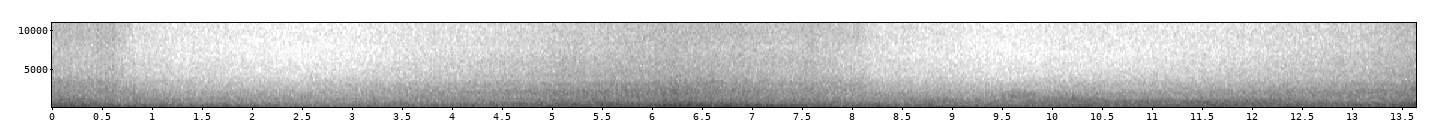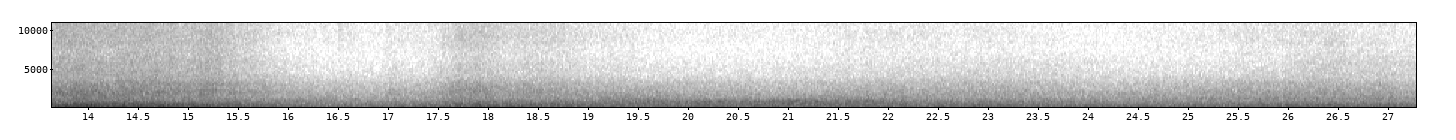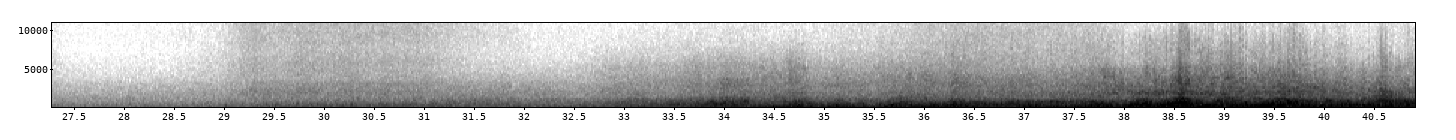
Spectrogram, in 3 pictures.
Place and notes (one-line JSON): {"title": "Jilin Rd., Taitung City - Standing on the embankment", "date": "2014-09-06 08:48:00", "description": "Standing on the embankment, Waves, Fighter, Traffic Sound, The weather is very hot\nZoom H2n MS+XY", "latitude": "22.79", "longitude": "121.18", "altitude": "9", "timezone": "Asia/Taipei"}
